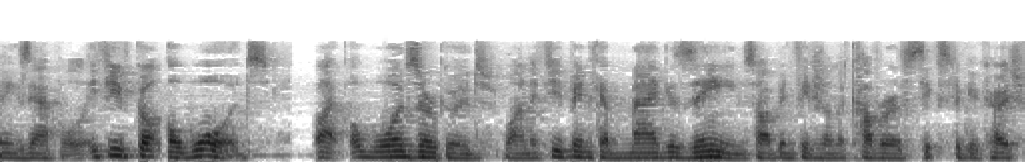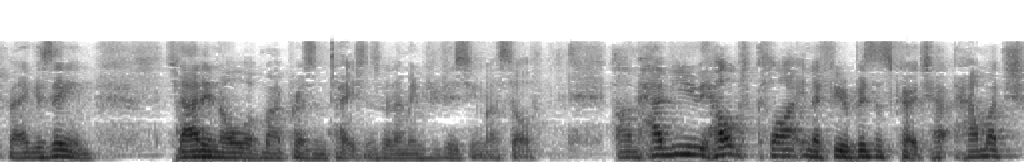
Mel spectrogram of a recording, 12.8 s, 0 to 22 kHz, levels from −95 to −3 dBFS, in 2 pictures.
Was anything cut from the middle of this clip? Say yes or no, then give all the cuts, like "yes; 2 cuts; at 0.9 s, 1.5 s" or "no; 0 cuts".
yes; 6 cuts; at 1.0 s, 1.8 s, 2.7 s, 3.7 s, 7.5 s, 10.2 s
